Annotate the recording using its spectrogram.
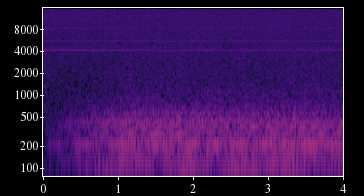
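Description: Propeller engines of bombers in flight, a steady low drone that fades in over about the first second and then holds level.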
